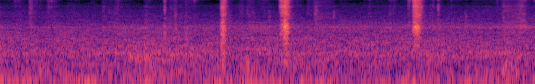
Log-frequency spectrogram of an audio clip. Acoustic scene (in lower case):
residential area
